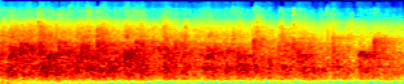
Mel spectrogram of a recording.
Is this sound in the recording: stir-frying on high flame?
no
